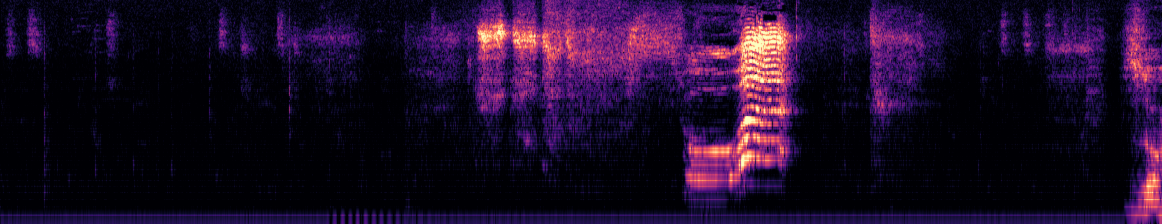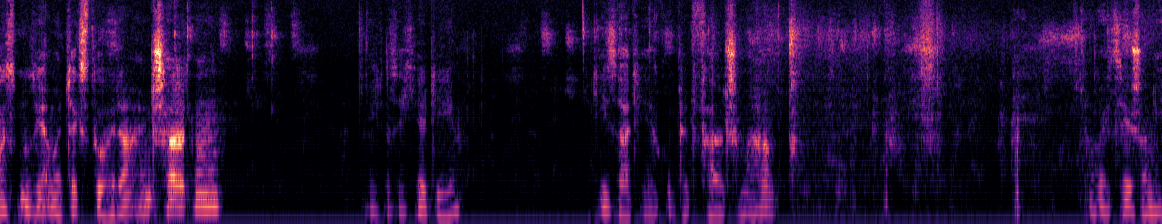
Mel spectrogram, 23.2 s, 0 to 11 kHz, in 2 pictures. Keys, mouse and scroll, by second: 1.5-3.3 scroll up 1, 3.3 a, 4.9 g, 8.9 a, 9.5 middle click, 13.5-15.9 drag, 17.3-19.3 middle drag, 21.1-22.7 middle drag, 22.9 scroll up 1, 23.1-23.2 middle drag.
